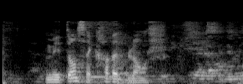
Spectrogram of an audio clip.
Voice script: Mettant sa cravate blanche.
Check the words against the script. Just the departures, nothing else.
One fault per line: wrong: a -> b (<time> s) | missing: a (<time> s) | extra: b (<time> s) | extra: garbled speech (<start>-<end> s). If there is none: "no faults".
no faults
